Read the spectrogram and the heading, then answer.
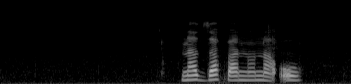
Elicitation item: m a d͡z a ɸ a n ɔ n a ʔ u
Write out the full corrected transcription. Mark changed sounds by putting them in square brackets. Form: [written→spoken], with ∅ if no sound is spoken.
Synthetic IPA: [m→n] a d͡z a ɸ a n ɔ n a ʔ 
